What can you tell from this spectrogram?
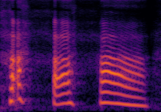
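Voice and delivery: acted, spelt-out ha-ha-ha laugh; mocking villain laugh. A narrator's reading. Escaped convict laughs at the boy's question, mocking laugh. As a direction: laugh scornfully in three separate beats. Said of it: "lachte der Mann".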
